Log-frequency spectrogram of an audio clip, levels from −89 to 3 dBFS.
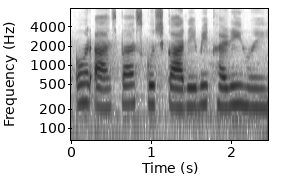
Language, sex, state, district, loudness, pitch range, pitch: Hindi, female, Madhya Pradesh, Bhopal, -18 LUFS, 215-235 Hz, 225 Hz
